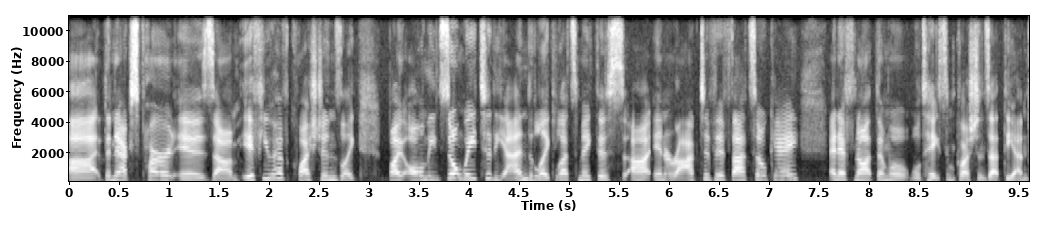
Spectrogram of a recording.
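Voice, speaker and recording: On a very clean recording with a silent background and a dry, close sound with no echo, a woman with a Canadian accent speaks at a fairly high pitch with ordinary pitch variation. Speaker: farm management consultant. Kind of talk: conference talk. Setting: stage with audience. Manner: fast.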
